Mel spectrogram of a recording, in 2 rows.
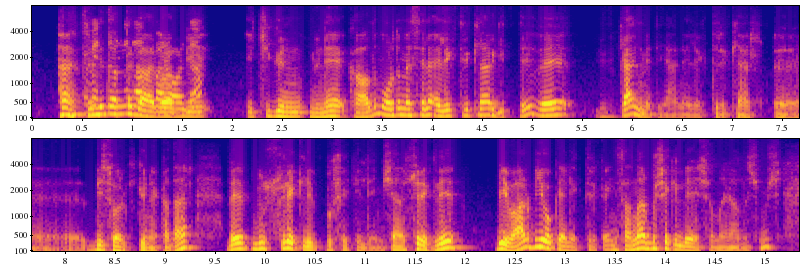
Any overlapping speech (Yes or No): Yes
